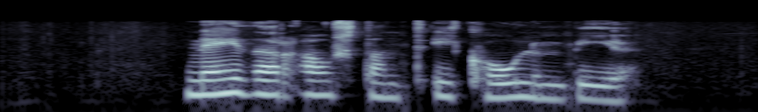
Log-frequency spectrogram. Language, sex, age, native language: Icelandic, female, 40-49, Icelandic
